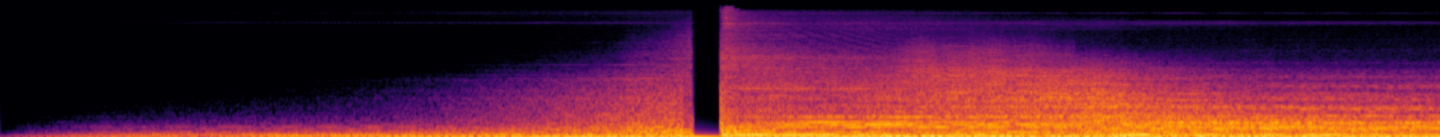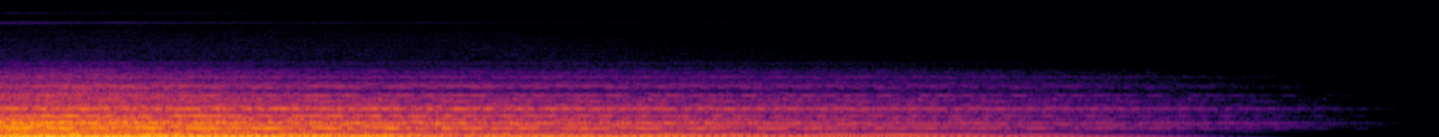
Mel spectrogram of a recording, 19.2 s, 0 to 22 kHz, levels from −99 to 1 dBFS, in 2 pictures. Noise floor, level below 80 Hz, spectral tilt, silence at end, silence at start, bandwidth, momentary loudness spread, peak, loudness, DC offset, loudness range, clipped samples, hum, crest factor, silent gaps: -87 dBFS; -22 dBFS; -9 dB/octave; 3.4 s; 0.45 s; 11.5 kHz; 22 LU; -2 dBFS; -20 LUFS; under 0.1%; 19 LU; under 0.1%; none; 16 dB; none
